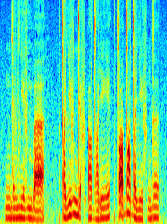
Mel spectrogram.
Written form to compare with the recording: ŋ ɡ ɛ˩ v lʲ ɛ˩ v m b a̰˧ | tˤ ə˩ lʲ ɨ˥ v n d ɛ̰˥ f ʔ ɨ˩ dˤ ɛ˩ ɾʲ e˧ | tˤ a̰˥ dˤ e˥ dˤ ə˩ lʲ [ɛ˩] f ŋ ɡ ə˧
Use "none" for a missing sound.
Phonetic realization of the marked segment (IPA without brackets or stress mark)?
e˩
